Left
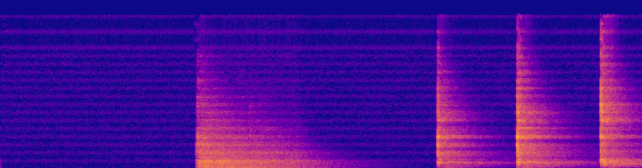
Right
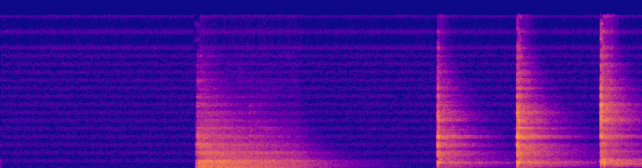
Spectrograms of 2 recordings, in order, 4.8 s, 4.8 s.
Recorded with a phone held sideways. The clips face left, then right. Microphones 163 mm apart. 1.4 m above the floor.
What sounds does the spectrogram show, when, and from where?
1.5 s a door slam: 40° right (ahead or behind), 1.8 m
3.3 s breaking glass: 40° right (ahead or behind), 0.8 m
